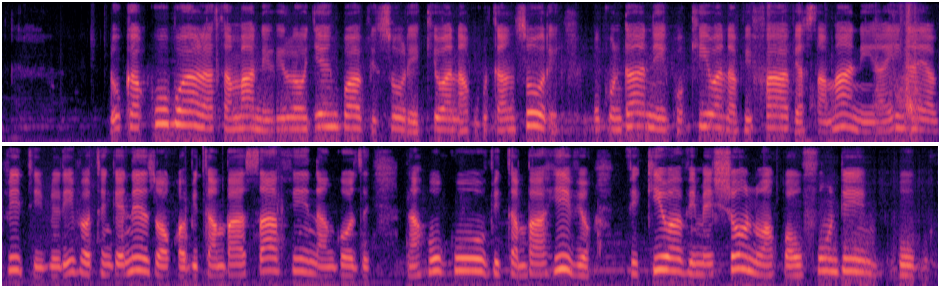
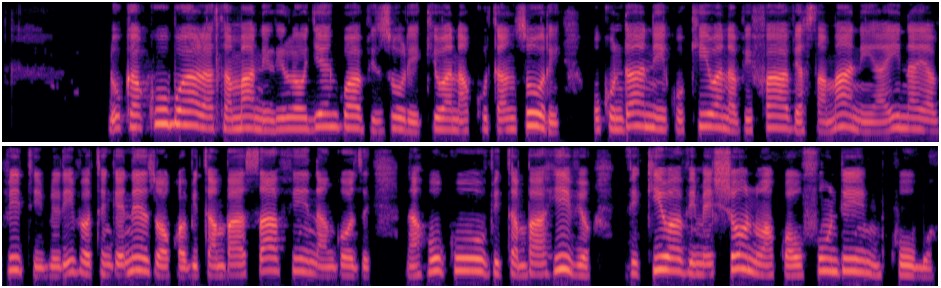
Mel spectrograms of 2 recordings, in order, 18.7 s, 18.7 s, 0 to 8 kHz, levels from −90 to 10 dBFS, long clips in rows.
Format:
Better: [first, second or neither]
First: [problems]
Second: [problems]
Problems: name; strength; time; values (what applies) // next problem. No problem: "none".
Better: second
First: noise reduction (neural separator model SepFormer DNS4)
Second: none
